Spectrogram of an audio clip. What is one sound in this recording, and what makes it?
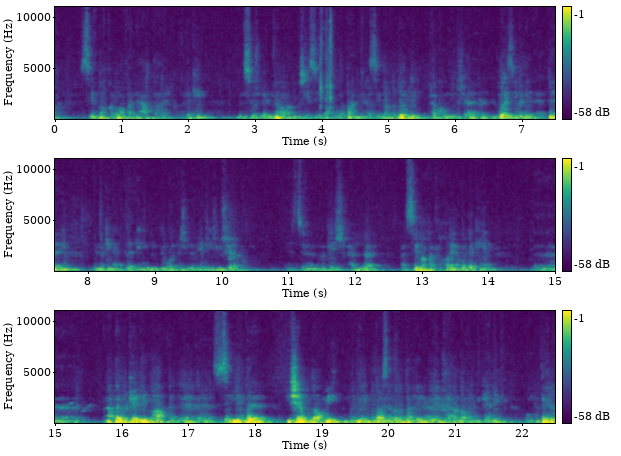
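A middle-aged man speaks steadily into a microphone in an echoing hall.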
